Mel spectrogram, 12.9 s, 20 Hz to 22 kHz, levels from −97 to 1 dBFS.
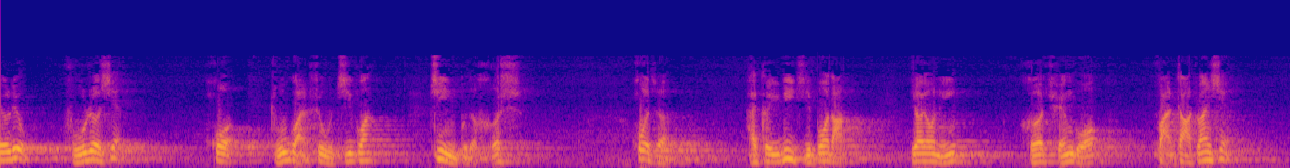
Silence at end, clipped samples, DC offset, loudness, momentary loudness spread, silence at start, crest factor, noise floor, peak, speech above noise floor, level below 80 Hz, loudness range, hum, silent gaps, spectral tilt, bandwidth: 0.15 s; under 0.1%; under 0.1%; -27 LUFS; 20 LU; 0 s; 14 dB; -54 dBFS; -12 dBFS; 29 dB; -60 dBFS; 4 LU; none; none; -7.5 dB/octave; 6.6 kHz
